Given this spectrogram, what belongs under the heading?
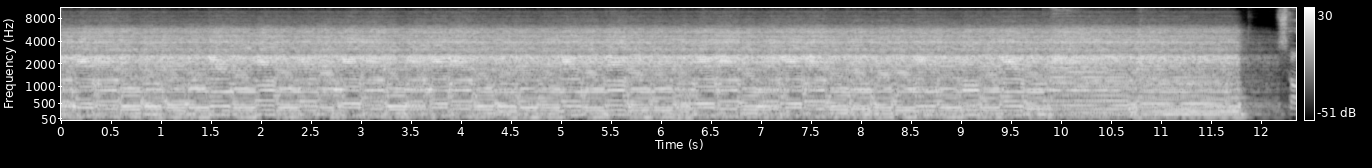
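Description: Riff on heavily distorted, compressed electric guitar, a driving chugging pattern played alone for about twelve seconds before cutting off abruptly.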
